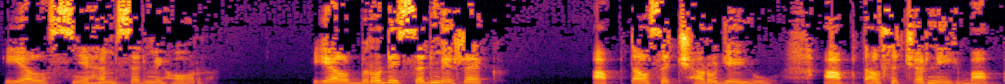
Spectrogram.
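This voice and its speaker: A woman narrating a fairy tale in a rhythmic, dramatic way, with soft drops in her voice. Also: medium pitch, steady tone, slightly rough. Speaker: storyteller. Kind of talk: expressive fairy-tale reading.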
